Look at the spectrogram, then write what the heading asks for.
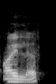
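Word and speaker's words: Euler: Similarly uh e do we all know the constant e in mathematics anyone have you heard of oiler constant it's pronounced oiler but the spelling is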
